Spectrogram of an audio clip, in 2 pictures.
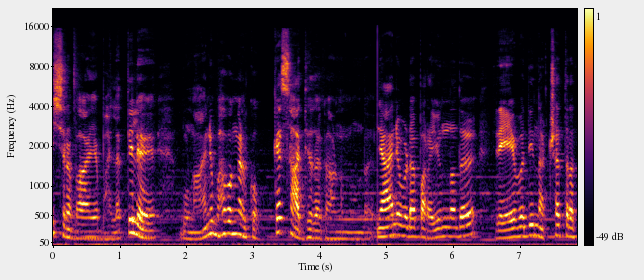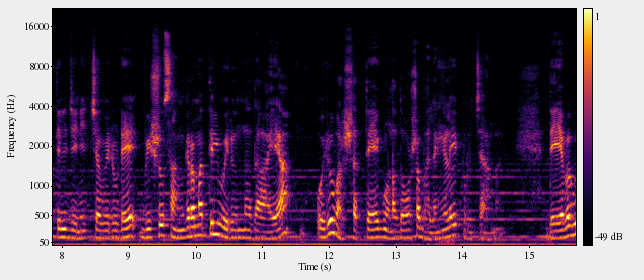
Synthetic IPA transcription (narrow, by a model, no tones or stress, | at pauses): ɕrɐbaːjɐbʱɐlɐt̪ːil | ɡuɳaːnubʱɐʋɐŋːɐɭko̞kːe̞saːd̪ʱjɐðɐkaːɳunːuɳɖɨɲaːniʋiɽe̞pɐrɐjunːɐðɨ | ɾe̞ːʋɐd̪inɐʈʂɐt̪rɐt̪ːild͡ʑe̞nit͡ɕːɐʋɐɾuɽe̞ʋiʂusɐŋɡrɐmɐt̪ːilʋɐɾunːɐðaːjɐ | o̞ɾuʋɐrʂɐt̪ːe̞ɡuɳɐd̪o̞ːʂɐbʱɐlɐŋːɐɭe̞kːurit͡ɕːaːɳɨ | d̪e̞ːʋɐɡ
